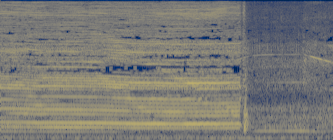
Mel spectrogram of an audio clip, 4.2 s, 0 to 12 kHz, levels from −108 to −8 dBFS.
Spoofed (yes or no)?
no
